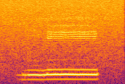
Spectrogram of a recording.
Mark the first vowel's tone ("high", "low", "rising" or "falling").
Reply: low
